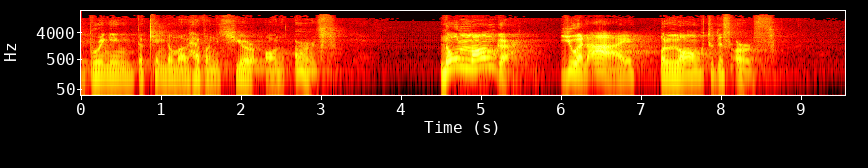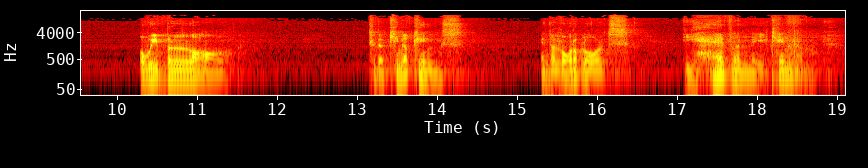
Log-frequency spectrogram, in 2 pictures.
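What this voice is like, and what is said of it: Korean accent. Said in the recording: “I come from Korean background. So I was born and raised in Korea. Probably can tell because of my accent. ... I like my accent.”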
